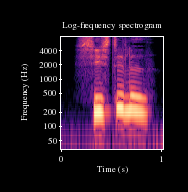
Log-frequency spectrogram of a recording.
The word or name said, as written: sidsteled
